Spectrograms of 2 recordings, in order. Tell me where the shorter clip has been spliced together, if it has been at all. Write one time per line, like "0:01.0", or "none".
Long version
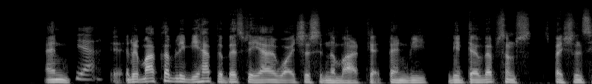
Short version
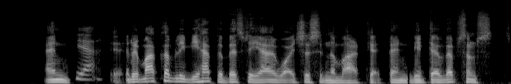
0:04.1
